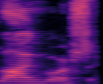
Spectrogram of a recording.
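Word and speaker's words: lángos: It's langosh. It's it's typed as langos, but yeah, you pronounce it as language.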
